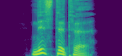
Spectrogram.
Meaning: inflection of nisten: 1. first/third-person singular preterite 2. first/third-person singular subjunctive II
- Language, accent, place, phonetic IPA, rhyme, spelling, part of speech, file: German, Germany, Berlin, [ˈnɪstətə], -ɪstətə, nistete, verb, De-nistete.ogg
